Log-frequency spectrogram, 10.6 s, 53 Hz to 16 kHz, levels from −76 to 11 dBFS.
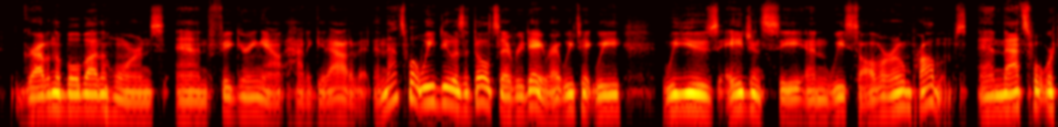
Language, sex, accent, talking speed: English, male, American, 230 wpm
